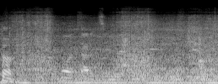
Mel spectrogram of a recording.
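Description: A steady low rumble, with a short falling voice sound right at the start and brief, faint voices just under a second in.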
